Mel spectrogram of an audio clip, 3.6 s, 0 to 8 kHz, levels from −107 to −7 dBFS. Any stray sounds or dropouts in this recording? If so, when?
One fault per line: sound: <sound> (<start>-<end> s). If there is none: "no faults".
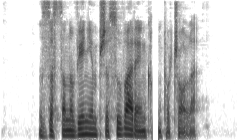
sound: dropout (2.3-2.4 s)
